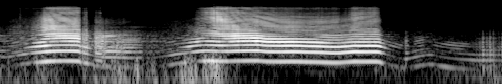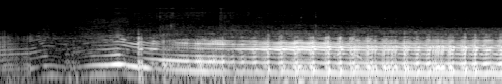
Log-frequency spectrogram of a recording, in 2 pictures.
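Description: Snowmobile engine revving hard in two high-pitched bursts, a short one near the start and a longer one about two seconds in, then winding down as the throttle is let off. From about six and a half seconds it runs steadily at a lower pitch, growing louder as the sled pulls up close.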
